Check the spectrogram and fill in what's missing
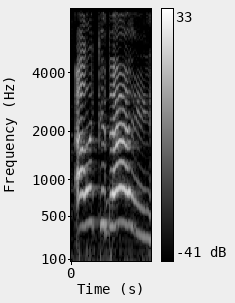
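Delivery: put-on high, loud old-fashioned wail of woe; lamenting cry. A narrator's reading. Drip mourning being left out, high loud wail. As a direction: throw the lament up to the sky. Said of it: "And he cried".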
